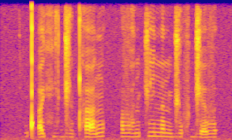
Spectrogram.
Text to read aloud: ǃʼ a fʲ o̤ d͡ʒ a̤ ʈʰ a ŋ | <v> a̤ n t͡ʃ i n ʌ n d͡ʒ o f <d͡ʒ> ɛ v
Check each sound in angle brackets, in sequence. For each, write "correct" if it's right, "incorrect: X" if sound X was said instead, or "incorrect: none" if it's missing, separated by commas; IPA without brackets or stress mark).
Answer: correct, correct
